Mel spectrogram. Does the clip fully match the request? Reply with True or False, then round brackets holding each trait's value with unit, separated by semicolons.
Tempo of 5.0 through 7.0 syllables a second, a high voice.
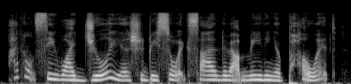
True (5.8 syllables/s; 215 Hz)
